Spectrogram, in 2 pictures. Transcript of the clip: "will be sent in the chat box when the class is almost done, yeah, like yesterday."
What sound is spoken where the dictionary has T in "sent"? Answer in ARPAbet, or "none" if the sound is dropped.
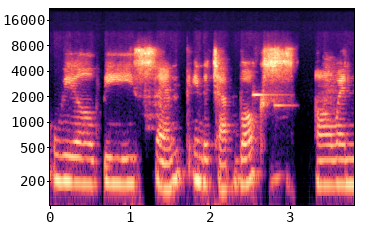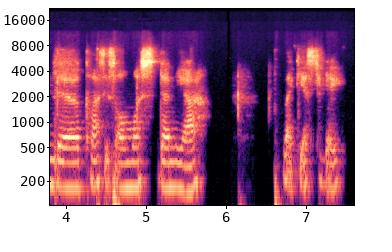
T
